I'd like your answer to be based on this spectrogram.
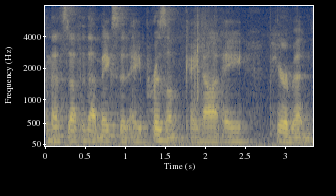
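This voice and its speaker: There is audible room echo around a man whose pitch is fairly low. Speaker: teacher. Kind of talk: recorded math lesson. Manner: casual with many fillers.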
